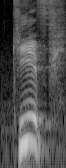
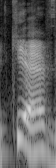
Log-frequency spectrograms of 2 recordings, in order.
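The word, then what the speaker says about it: Kyiv: questões da geopolítica então kif ou Kev são nomes que se referem à capital da Ucrânia porém kief é uma pronúncia ucraniana enquanto que Kiev é uma pronúncia russa e por isso portanto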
